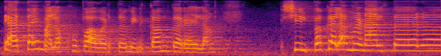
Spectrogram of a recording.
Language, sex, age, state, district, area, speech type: Marathi, female, 60+, Maharashtra, Pune, urban, spontaneous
